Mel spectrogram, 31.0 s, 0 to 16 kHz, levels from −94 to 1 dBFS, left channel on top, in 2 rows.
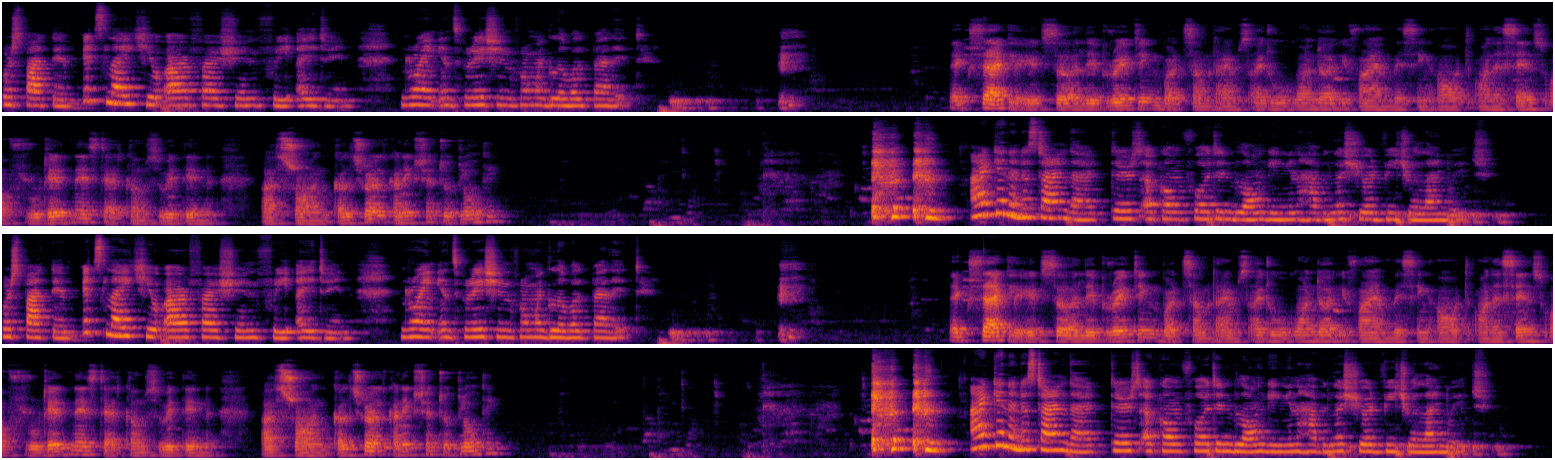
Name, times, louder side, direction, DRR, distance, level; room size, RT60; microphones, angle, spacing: voice 1, 0.0-6.2 6.7-7.1 7.8-8.0 23.1-23.2 24.2-30.6, right 3 dB, 60° right, 5 dB, 0.6 m, -30 dB
voice 2, 9.5-20.5, right 2 dB, 90° right, 2 dB, 0.9 m, -35 dB
2.4 x 2.3 x 3.5 m, 0.42 s
head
